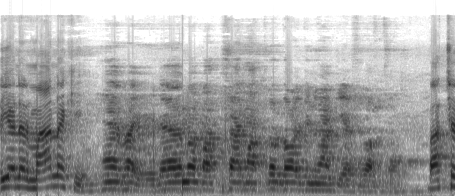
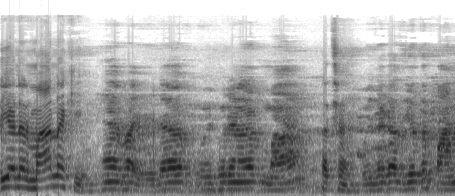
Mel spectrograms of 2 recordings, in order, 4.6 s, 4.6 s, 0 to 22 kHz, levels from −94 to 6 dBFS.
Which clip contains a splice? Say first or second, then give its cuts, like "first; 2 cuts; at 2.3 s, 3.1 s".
first; 1 cut; at 1.8 s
